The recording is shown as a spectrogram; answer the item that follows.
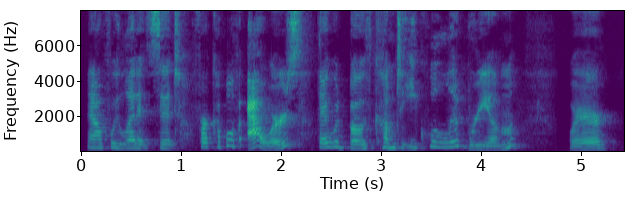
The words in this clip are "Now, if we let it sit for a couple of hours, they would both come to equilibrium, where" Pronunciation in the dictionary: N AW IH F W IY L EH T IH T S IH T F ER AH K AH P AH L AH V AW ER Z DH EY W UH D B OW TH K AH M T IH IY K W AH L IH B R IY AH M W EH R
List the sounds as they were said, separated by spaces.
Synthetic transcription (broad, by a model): N AW IH F W IY L EH T IH T S IH T F ER AH K AH P L AH V AW ER Z DH EY W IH D B OW TH K AH M T IH IY K W AH L IH B R IY AH M W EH R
